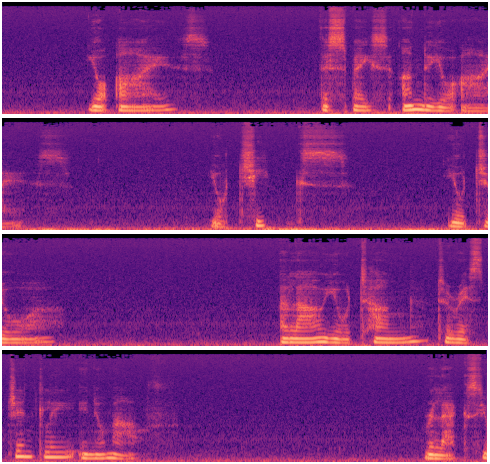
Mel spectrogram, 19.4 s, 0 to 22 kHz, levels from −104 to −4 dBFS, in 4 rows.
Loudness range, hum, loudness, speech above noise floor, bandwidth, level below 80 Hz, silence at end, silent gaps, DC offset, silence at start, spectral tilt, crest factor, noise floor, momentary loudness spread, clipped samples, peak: 7 LU; none; -25 LUFS; 22 dB; 19 kHz; -42 dBFS; 0 s; none; under 0.1%; 0 s; -5 dB/octave; 20 dB; -46 dBFS; 24 LU; under 0.1%; -8 dBFS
